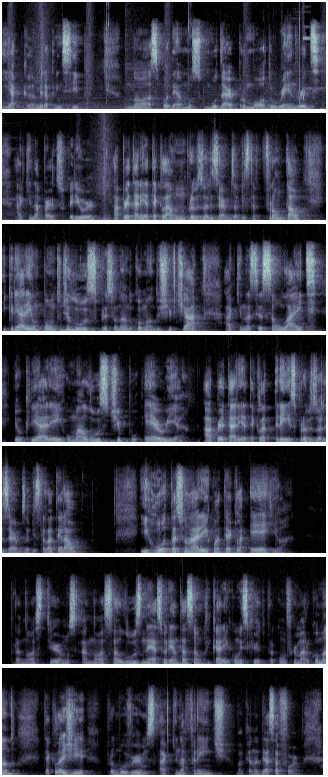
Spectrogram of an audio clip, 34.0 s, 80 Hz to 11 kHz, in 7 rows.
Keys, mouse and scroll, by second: 0.8 Delete, 1.7-5.5 shift+middle drag, 6.2-8.2 shift+middle drag, 8.2 KP_1, 19.8 KP_3, 32.5-33.9 middle drag.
